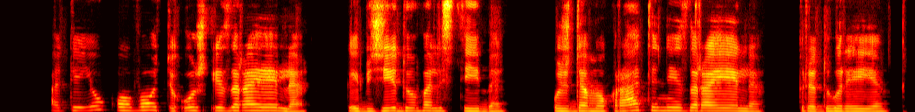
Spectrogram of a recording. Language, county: Lithuanian, Panevėžys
